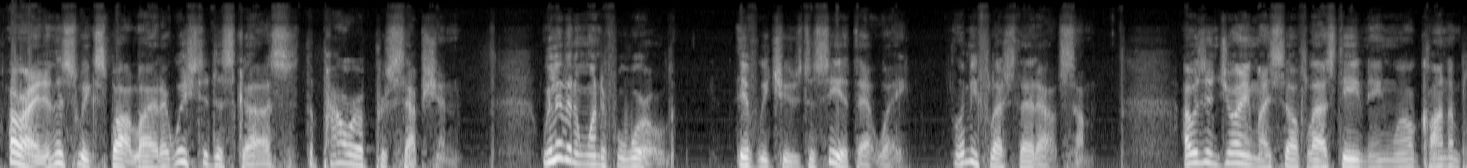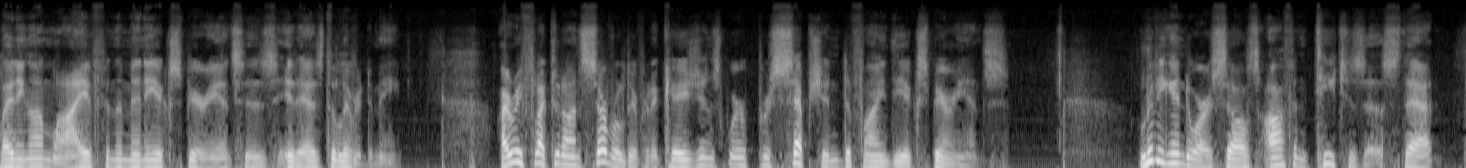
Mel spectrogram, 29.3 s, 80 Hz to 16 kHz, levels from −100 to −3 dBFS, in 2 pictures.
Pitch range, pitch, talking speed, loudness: 125-175 Hz, 145 Hz, 145 wpm, -24 LUFS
